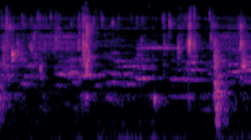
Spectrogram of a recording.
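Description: Water being poured into a pressure cooker of mutton masala curry, a soft close splashing trickle in short bursts, faint and with no talk.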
